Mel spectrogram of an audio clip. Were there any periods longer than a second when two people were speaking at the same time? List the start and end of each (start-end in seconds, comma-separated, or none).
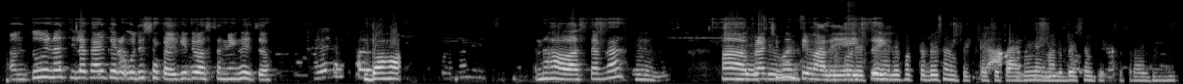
7.5-8.9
